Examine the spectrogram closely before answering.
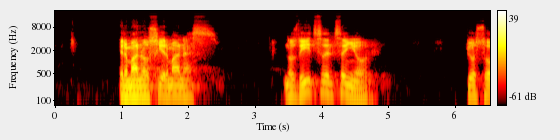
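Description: A man speaks slowly and solemnly into a microphone in a reverberant hall.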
